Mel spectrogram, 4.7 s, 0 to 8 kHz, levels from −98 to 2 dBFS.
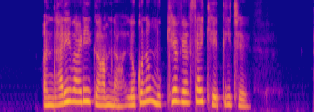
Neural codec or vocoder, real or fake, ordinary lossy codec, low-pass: codec, 16 kHz, 8 kbps, FunCodec, trained on LibriTTS, 25 frames a second; fake; none; none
